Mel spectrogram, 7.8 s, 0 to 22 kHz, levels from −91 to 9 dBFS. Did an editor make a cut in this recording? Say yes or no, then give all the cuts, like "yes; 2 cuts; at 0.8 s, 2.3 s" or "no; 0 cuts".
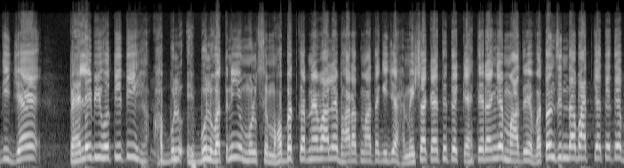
no; 0 cuts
